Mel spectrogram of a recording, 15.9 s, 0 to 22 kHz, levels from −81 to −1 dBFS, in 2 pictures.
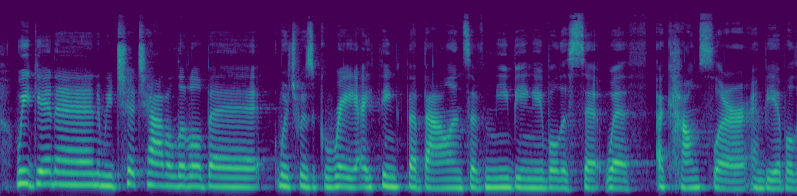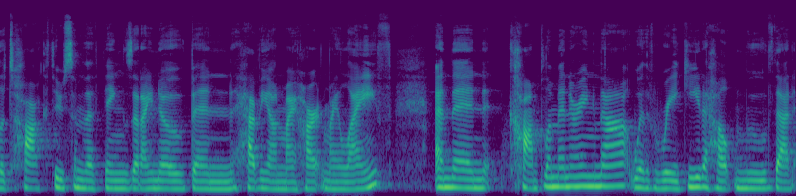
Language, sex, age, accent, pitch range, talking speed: English, female, 30-49, American, 165-205 Hz, 215 wpm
